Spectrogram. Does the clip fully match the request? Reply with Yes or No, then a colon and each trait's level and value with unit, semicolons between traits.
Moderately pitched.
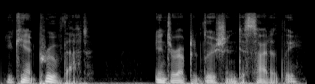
No: very low, 90 Hz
